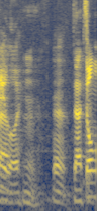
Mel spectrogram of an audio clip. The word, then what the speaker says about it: Aloy: It's not Alloy. It's not Aloy.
